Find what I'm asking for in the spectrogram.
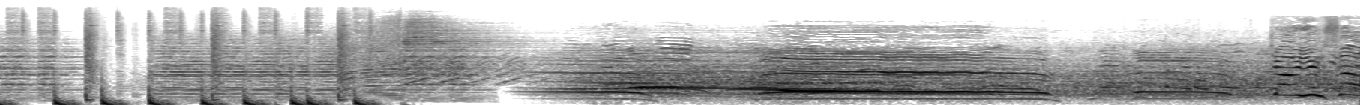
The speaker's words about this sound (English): Boos, that's right, boos from the stadium.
